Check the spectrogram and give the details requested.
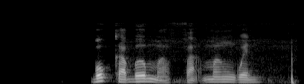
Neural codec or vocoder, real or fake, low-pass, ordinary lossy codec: none; real; 7.2 kHz; MP3, 64 kbps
